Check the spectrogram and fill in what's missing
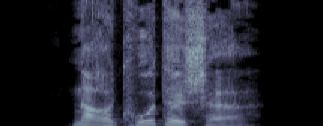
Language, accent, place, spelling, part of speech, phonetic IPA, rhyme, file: German, Germany, Berlin, narkotischer, adjective, [naʁˈkoːtɪʃɐ], -oːtɪʃɐ, De-narkotischer.ogg
- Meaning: 1. comparative degree of narkotisch 2. inflection of narkotisch: strong/mixed nominative masculine singular 3. inflection of narkotisch: strong genitive/dative feminine singular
